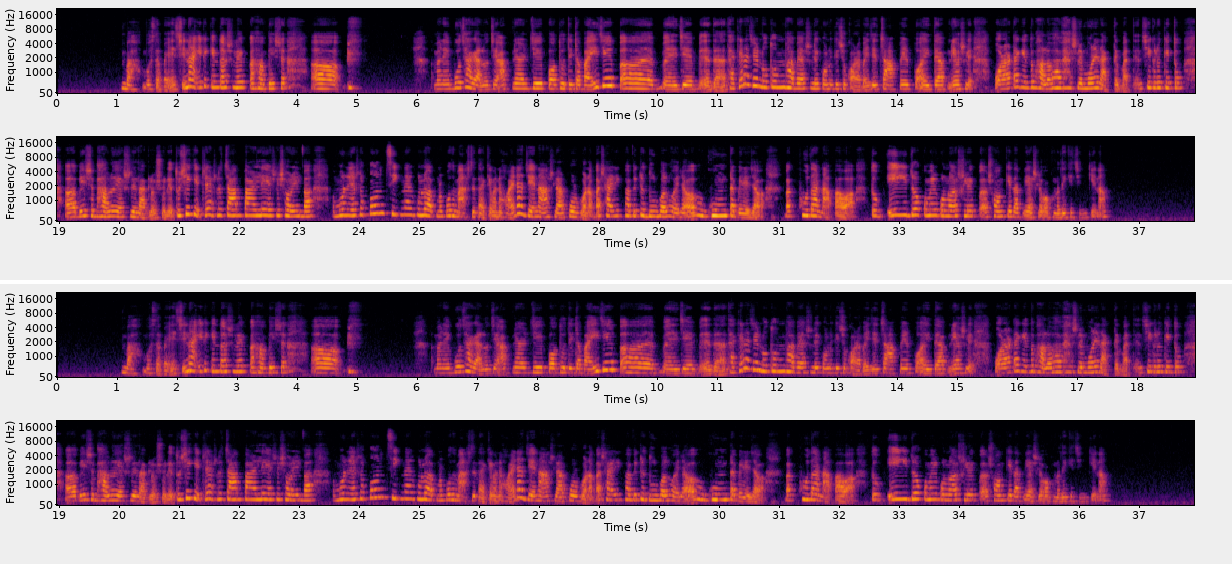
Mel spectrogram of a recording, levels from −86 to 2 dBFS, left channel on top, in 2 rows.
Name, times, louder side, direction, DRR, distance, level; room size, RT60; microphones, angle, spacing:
voice 1, 1.1-5.0 6.0-36.5, left 4 dB, 70° left, 0.7 m, -24 dB
2.7 x 2.3 x 2.6 m
head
